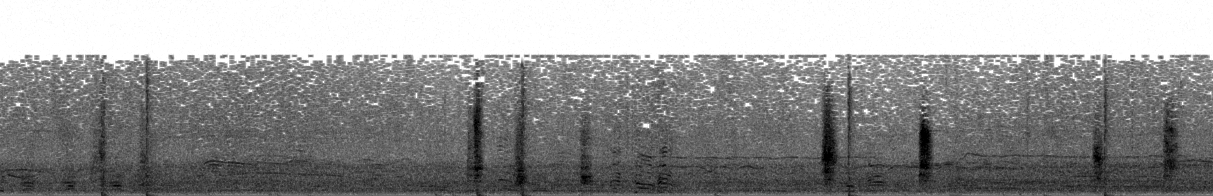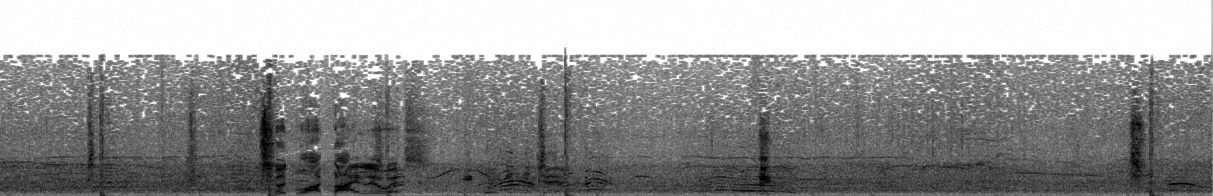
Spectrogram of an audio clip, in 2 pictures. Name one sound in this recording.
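Gloves thud in sharp punches.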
